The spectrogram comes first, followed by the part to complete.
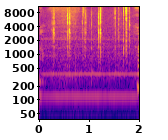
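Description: Light, irregular clicks and ticks of small plastic parts being handled: a robot car kit's circuit board with its plastic wheel and gear turned in the fingers, over a steady low hum.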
